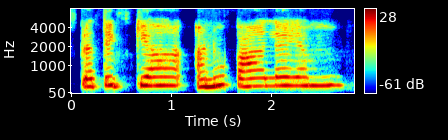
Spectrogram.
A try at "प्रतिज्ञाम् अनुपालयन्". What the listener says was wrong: Pratignyam Anupalayan. There is this m and then ma.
